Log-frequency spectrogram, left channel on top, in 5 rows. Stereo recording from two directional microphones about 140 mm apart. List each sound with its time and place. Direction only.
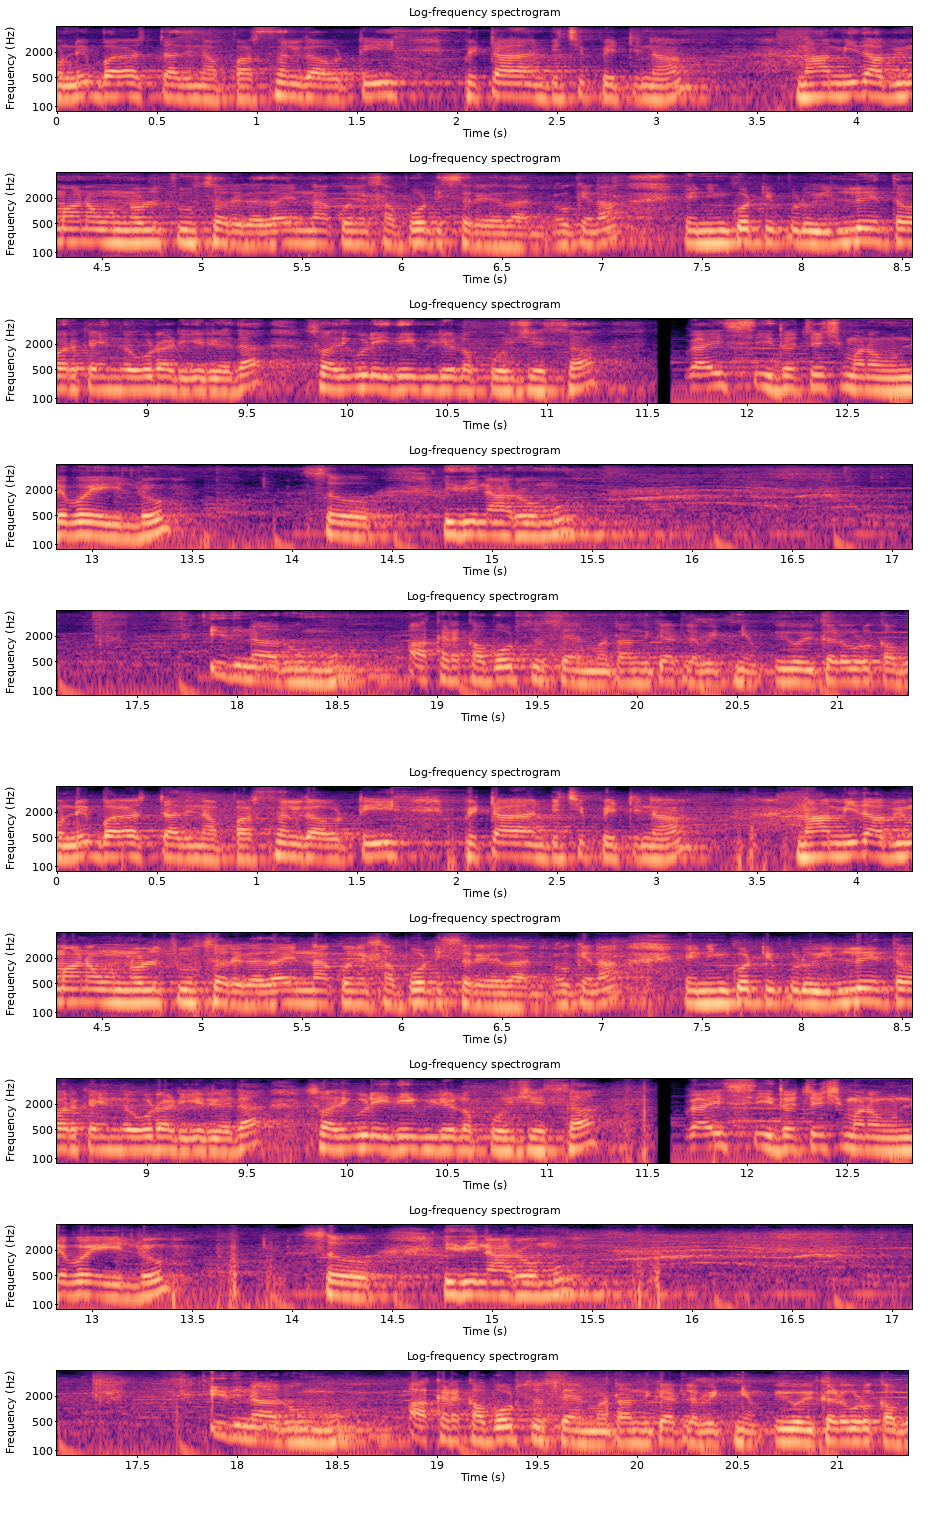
0.0 s speech: 10° left (ahead or behind); by 12.6 s 30° left (ahead or behind)
12.6 s a man's voice: 40° left (ahead or behind)
14.2 s speech: 10° left (ahead or behind)
14.8 s speech: 25° left (ahead or behind)
18.0 s speech: 15° left (ahead or behind)
18.9 s a man's voice: 5° left (ahead or behind)
20.7 s speech: 15° right (ahead or behind)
